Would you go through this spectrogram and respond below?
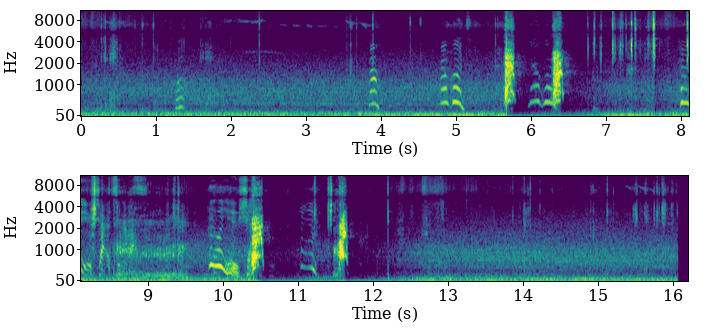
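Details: Staffordshire Bull Terrier playing: a few short, rising yips and whines scattered through the middle, with a person talking and encouraging over them and quiet stretches before and after.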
